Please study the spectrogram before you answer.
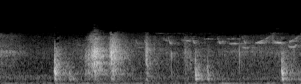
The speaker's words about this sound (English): Quite a collection of canaries you've got here. Yes, I have.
